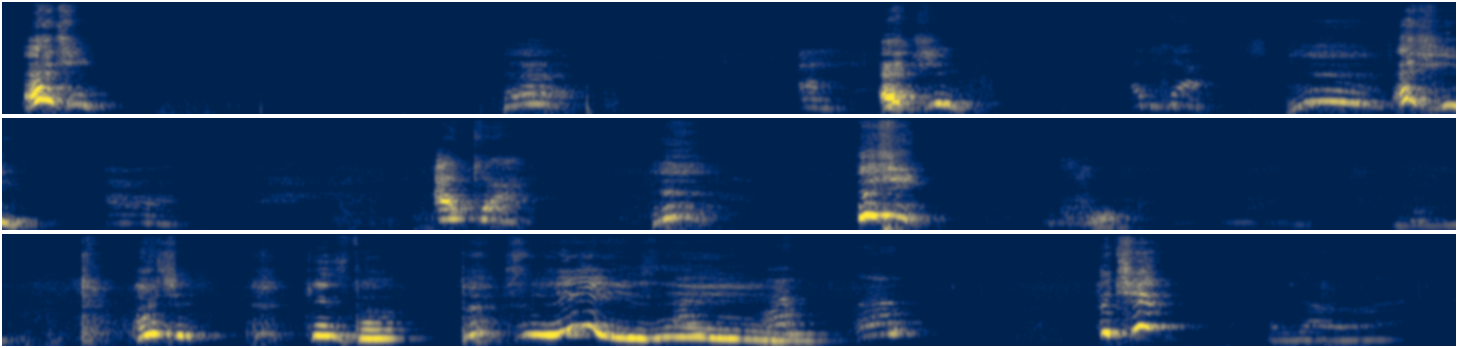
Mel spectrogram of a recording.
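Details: Twelve-month-old baby sneezing, both pretend and real sneezes, while playing with his mother; several short sneezes and playful imitations amid baby babble and an adult voice in a small room.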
